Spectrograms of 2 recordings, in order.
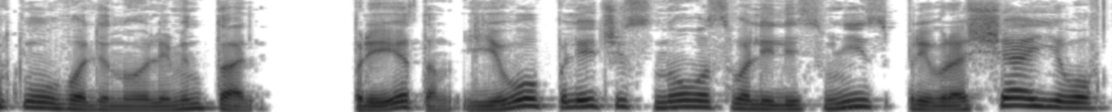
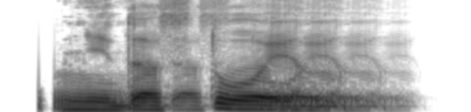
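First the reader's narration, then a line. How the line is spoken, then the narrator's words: Creaky unpleasant voice, ice elemental. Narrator (Russian): проскрипел противным голосом ледяной элементаль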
